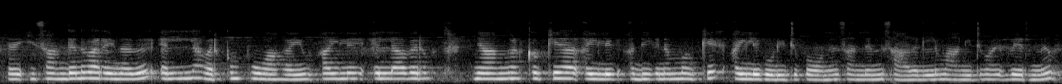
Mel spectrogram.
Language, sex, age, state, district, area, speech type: Malayalam, female, 18-30, Kerala, Kasaragod, rural, spontaneous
